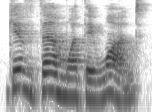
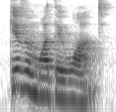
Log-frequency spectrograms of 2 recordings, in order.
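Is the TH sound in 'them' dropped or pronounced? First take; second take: pronounced; dropped. First: The TH in 'them' is clearly pronounced. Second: The TH in 'them' is dropped. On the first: "Delete the T H in them when it is unstressed"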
